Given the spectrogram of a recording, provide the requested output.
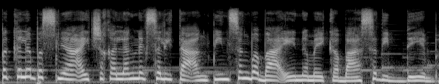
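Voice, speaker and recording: A woman's voice: medium pitch, expressive, fairly quick, darkish tone, faint music behind. A woman narrator delivering dramatic scripted storytelling for an audio drama.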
